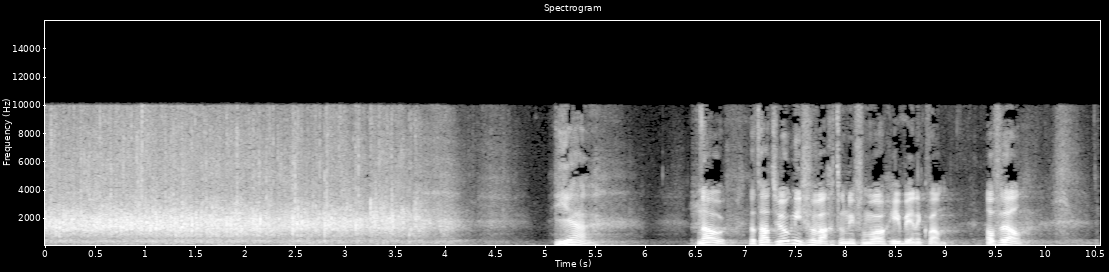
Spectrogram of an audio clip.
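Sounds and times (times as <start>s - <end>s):
audience applause: 0.0s - 4.4s
speech: 5.2s - 5.7s, 6.5s - 10.0s.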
